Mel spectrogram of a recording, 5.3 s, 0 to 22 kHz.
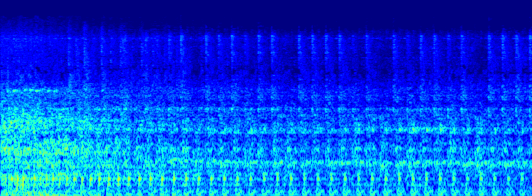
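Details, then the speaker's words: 1986 EZ-Go Marathon golf cart running briefly on fuel poured in directly: uneven small-engine putt that fades off; fuel isn't reaching the carb from the tank, and a small carb blockage is possible. "so we just got to make more or less figure out um how to get fuel over there from the fuel tank to the carb and who knows maybe there's a small blockage in the carb or something it's hard to say"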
